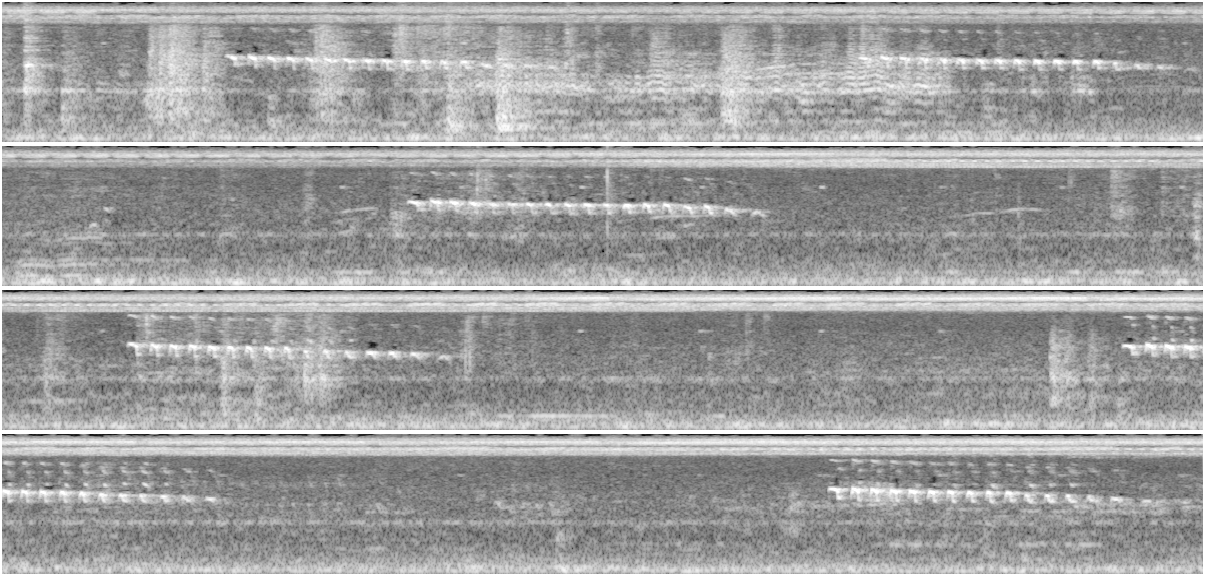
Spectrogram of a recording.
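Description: A bird repeating a short trill that falls in pitch, six times at intervals of four to five seconds, over a steady high-pitched insect drone. A few clicks and knocks in the first few seconds.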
